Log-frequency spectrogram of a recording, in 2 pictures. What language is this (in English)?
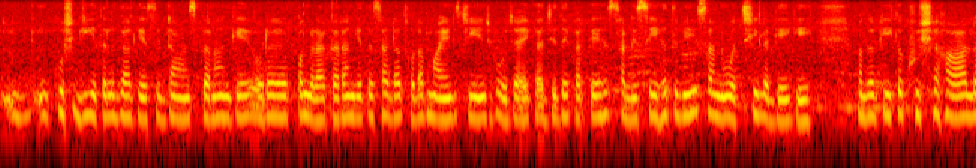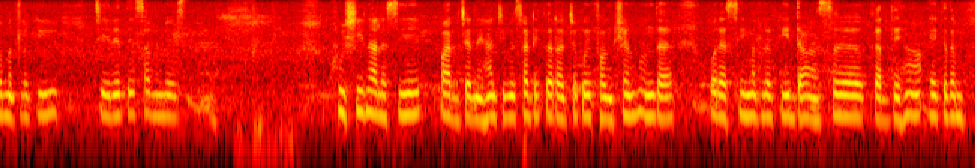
Punjabi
